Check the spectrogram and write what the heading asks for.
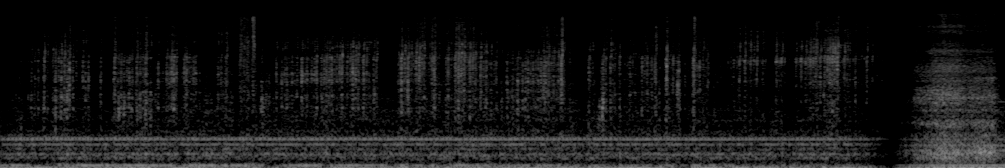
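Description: Sandpaper rubbed by hand on a carved wooden lure body: a run of faint, quick scratching strokes over a steady low hum. The sound drops out for a moment near the end.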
